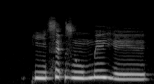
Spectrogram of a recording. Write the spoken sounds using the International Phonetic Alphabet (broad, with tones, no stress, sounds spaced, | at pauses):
k ĩ˨ s ɛ˦ ʔ z ũ˨ m e˦ j e˨ ɪ̯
